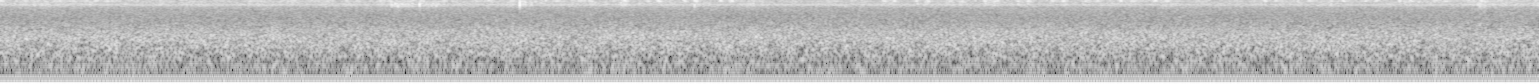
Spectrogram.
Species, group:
Conocephalus fuscus, Orthoptera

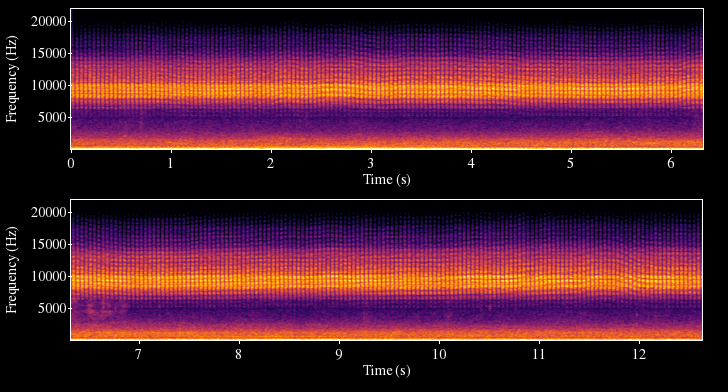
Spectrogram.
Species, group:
Okanagana canadensis, Cicadidae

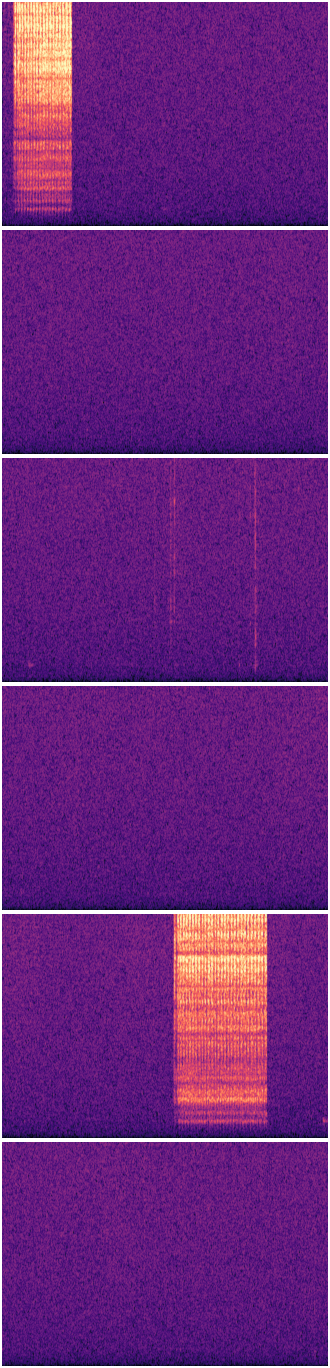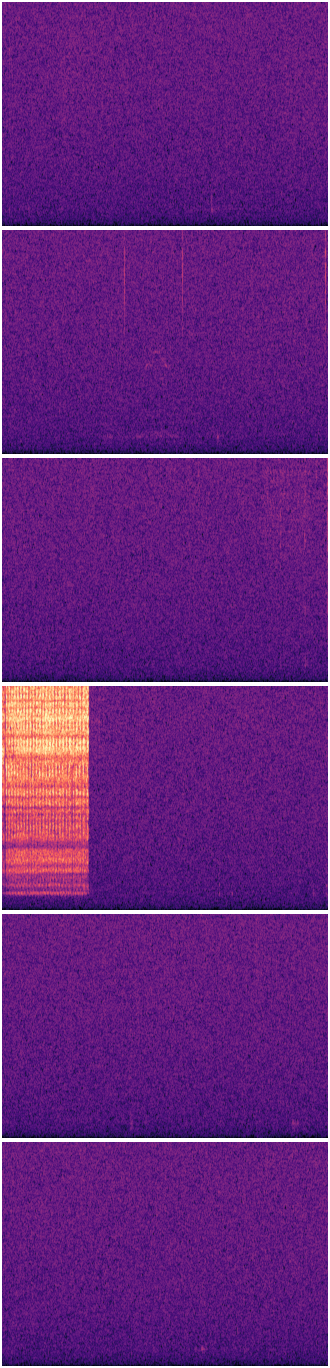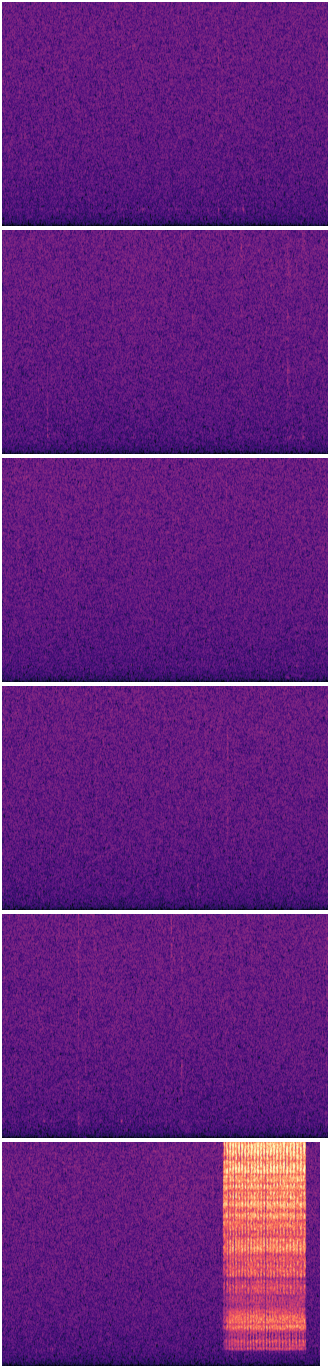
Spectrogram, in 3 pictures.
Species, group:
Antaxius hispanicus, Orthoptera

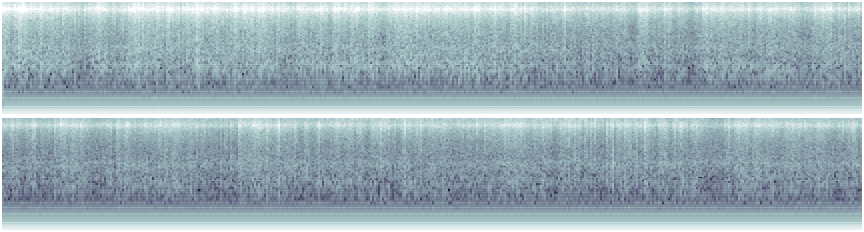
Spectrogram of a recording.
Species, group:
Tettigonia viridissima, Orthoptera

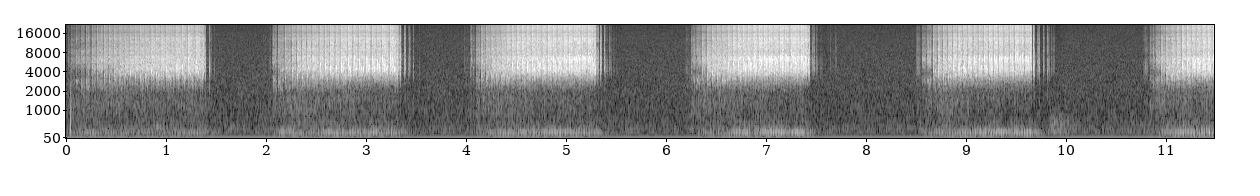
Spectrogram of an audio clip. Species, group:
Chorthippus eisentrauti, Orthoptera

